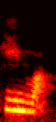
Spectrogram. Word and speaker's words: quinoa: it in a different way but the actual pronunciation of this is so quinoa so the reason that i want to show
